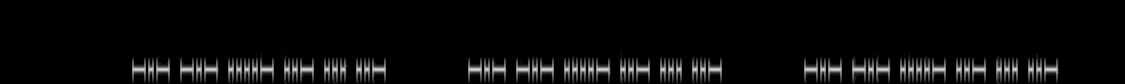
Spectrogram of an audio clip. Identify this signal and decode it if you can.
Morse code, heard as a keyed tone, about 32 wpm, 700 Hz. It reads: KK4USU KK4USU KK4USU
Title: USA Call Signs - 6 Characters - Repeated 3x - 30wpm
